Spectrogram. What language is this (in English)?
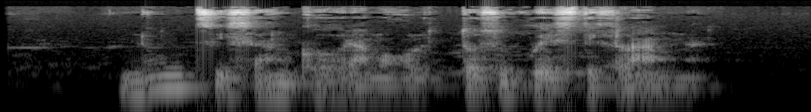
Italian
